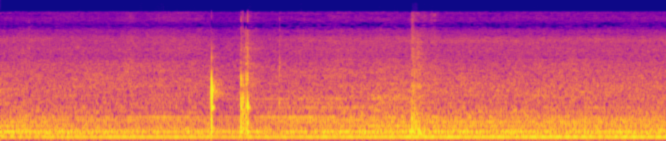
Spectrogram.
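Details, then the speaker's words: Frigidaire Professional double oven top convection fan after replacing motor with rough bearings: low, steady, even hum with no rubbing or rattle, a couple of door clicks; fan now running smoothly and quietly. "And we hook our cords back up. Oh yeah. Nice and quiet."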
